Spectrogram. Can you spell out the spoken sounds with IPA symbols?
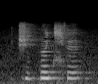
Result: t͡ʃ i k ə̃ t͡ɕʰ ʏ

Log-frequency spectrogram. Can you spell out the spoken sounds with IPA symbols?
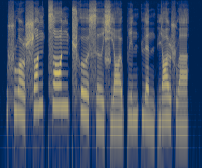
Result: ʂ w ɔ˨˩ ʂ ɑ˥ ŋ t͡s ɑ˥ ŋ ʈ͡ʂʰ o˥˩ ʊ̯ s ɹ̩˨˩ ɕ j ɑ˧˥ ʊ̯ p i˥ n p ɥ ɛ˨˩ n p j ɑ˥˩ ʊ̯ ʂ w ä˩

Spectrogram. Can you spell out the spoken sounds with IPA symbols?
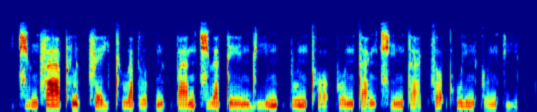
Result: t͡ɕ ɯ˧ ŋ f aː˥˩ pʰ l ɯ˦˥ k̚ f ɛː˩˦ j tʰ u˦˥ a̯ p l o˨˩ k̚ n ɯ˨˩ k̚ p aː˦˥ n t͡ɕ ɯ˦˥ a̯ t eː˧ n d i˦˥ n | p u˥˩ n tʰ ɔː˩˦ k o˦˥ n t a˨˩ ŋ t͡ɕʰ i˦˥ n t aː˨˩ k̚ s ɔ˥˩ ʔ kʰ w i˥˩ n k o˩˦ n k i˨˩ t̚

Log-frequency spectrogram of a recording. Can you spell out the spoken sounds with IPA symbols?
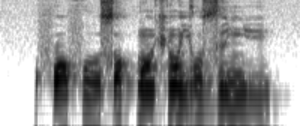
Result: f ɔ˨ f oː˨ s ɔ˦ k͡p ɔ̃˧ ʃ ɔ̃˦ j o˧ z ɨ˧ ɲ i˨

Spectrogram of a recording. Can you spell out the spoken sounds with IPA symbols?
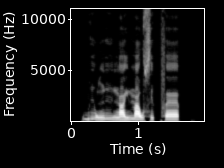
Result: b iː˧˩ w ŋ iː˧˩ ŋ a˩˧ j m a˧˥ w s i˧ p̚ f ɛː˧ p̚

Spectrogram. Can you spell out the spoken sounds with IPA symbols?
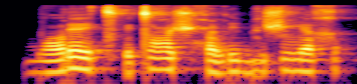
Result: b ɔ ɾ ɛ e̯ t͡sʼ ʏ t ʕ ʏ ʃ ħ ʏ w ɾ i b i ʃ lː e χ

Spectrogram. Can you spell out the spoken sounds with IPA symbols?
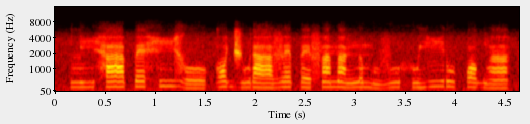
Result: l iː˧ h aː˦ p ɛ˦ h iː˦ ɣ oː˨ ɡ ɔ˦ d͡ʒ u˧ ɾ aː˧ v ɛ˦ p ɛ˧ f ã˦ m ã˧ ŋ ə˦ m u˨ v u˦ h u˧ j iː˦ ɾ u˦ ɓ ɔ˦ ɡʷ ã˧

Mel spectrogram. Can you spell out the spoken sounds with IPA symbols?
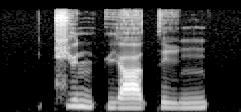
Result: t͡ɕ y˥˩ n p j ä˧˥ t̪ i˧˥ ŋ

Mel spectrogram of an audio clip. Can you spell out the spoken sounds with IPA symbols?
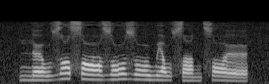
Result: n œ w zˤ i sˤ ɯː zˤ o zˤ uː w e w sˤ e n sˤ œː

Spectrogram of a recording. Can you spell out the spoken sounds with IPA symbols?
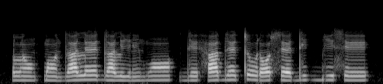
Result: l ɔ̃˨ k͡p ɔ̃˨ d a˨˦ l ɛ˦ d a˧ l i˨ ɾ ĩ˧ b ɔ̃˦ | d e˨ h a˨˦ d ɛ˦ t o˦˨ ɾ ɔ˨˦ s ɛ˧ d i˦ ɡ͡b i˧ s e˧

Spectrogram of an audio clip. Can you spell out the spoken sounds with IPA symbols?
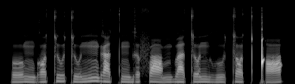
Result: o˩˧˩ ŋ ɡ ɔ˨˥ t u˩˧˩ t u˨˥ n ŋ ɡ a˧˩˧ t ŋ ɡ ə˨˥ f ɑ˧˩˧ m b a˧˩˧ t o˩˧˩ n ɣ u˧˩˧ t ɔ˧˩˧ t ǃ ɑ˨˥

